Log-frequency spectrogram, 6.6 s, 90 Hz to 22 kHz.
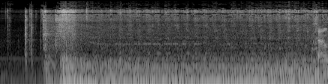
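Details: Restored 1949 Chevy 1500 pickup: brief crank, catches right away and settles into an even, deep, steady idle with no knocks or misses; runs fine.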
